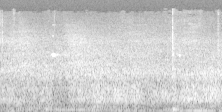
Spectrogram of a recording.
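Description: Quiet steady background hum with a few faint, light clicks of a hand tool working the small screws of a lathe chuck on a welding positioner.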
